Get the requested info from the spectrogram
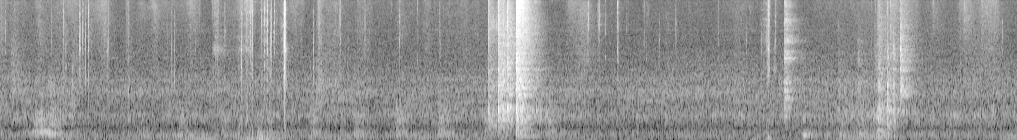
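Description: Haircutting scissors snipping through sections of wet hair: a few short cuts, the loudest about halfway through and more near the end.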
